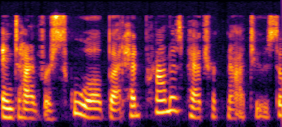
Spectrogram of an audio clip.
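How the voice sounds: A natural reading voice with lively intonation.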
